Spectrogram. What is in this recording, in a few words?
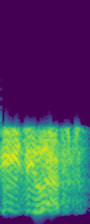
Vocal Easy Left; Rally Champ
